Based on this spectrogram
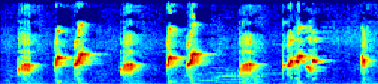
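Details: Male sooty-headed bulbul in full isian song alternates rough chirps with bright rising paired whistles, about ten notes in five seconds, closing with a brief jumbled flourish; otherwise quiet.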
